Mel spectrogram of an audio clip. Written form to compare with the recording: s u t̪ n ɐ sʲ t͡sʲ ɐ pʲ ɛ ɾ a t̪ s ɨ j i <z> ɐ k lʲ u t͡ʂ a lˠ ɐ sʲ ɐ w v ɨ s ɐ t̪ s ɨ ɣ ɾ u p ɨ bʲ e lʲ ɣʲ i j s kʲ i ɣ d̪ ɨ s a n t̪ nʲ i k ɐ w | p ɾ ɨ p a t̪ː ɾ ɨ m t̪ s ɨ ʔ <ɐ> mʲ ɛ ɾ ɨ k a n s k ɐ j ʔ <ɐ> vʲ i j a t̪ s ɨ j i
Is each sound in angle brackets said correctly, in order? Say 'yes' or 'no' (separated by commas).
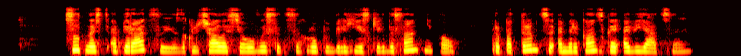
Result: yes, yes, yes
